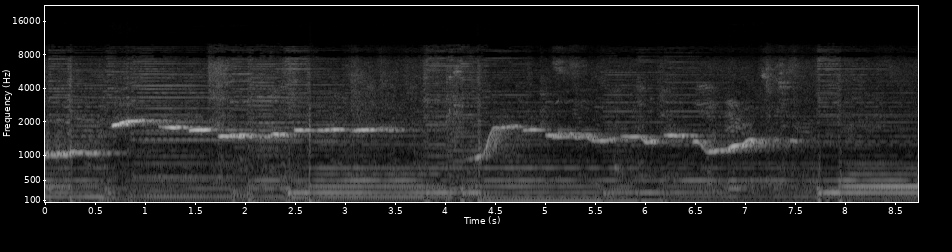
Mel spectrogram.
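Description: Small-bodied acoustic guitar strummed in steady chords under a whistled melody. The whistle runs in two phrases, the second opening with a quick upward slide about four seconds in and ending shortly before the guitar comes up again near the end.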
